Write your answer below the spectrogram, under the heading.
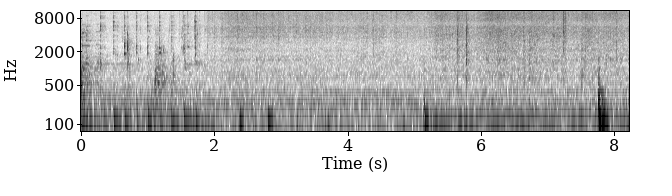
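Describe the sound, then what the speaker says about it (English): Peppers sizzle steadily in a hot skillet, a continuous close frying hiss with a few scraping stirs and clinks of a utensil near the start. "the peppers are looking pretty good. I can tell the skillet's getting really hot"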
